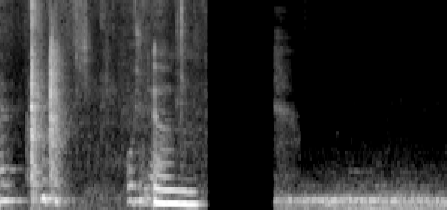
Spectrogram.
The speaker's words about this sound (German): Putzwagen, sorry.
